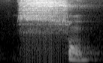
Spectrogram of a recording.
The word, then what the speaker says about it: sont: être et ils elles sont une faute qui je vois très coron ça arrive c'est de la personne FO mais son son le T à la fin c'est vrai on ne les prononce pas mais son son le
